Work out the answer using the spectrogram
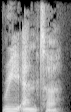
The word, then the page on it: re-enter: British English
